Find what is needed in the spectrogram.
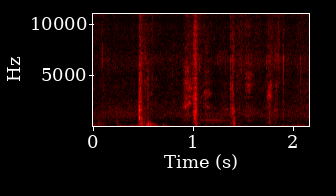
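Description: A person jumps off a wooden ramp and lands on a dirt trail with a thud about half a second in, followed by uneven footsteps on dirt and dry leaves.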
